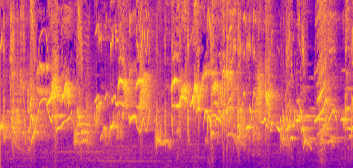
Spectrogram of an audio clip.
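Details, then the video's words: Oriental magpie-robin singing its aggressive fighting song to provoke others: long stream of varied whistles, trills and sharp chips, very high and busy, with short breaks between rapid phrases. "SUARA BURUNG kacer gacor TARUNG konslet paling AMPUH buat PANCINGAN KACER EMOSI"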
